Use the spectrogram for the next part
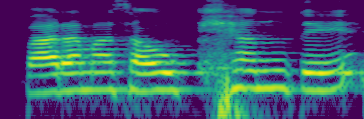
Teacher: Paramasaukyante because of sandhi, anuswara changes to nu there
